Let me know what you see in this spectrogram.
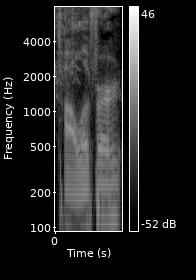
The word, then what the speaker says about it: Taliaferro: We've got one called, this looks like on paper, Taliaferro, but it's apparently pronounced Tolliver or something like that.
